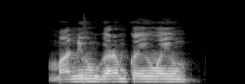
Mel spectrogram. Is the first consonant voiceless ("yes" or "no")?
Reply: no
